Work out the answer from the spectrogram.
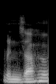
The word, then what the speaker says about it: Renzaho: this relationship with Colonel renzaho renzaho is how you say his name and that profoundly shifted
